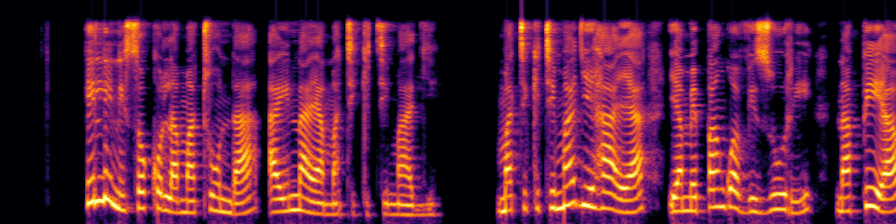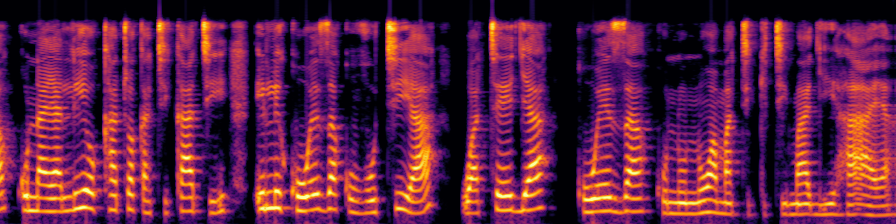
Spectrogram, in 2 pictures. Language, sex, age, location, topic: Swahili, female, 25-35, Nairobi, finance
